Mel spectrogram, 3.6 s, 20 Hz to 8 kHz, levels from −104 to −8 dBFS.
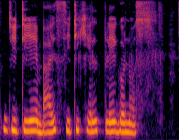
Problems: none marked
